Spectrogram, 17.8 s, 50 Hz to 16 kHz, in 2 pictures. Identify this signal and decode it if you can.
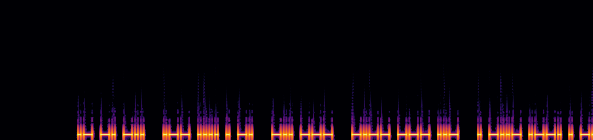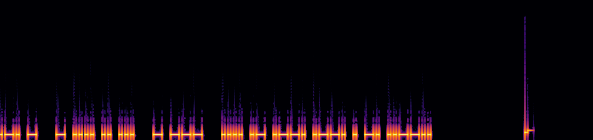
Morse code, heard as a keyed tone, about 28 wpm, 700 Hz. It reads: AND WHEN DO YOU EXPECT THIS TO HAPPEN?
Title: Sentences from Top 1100 Words 28wpm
